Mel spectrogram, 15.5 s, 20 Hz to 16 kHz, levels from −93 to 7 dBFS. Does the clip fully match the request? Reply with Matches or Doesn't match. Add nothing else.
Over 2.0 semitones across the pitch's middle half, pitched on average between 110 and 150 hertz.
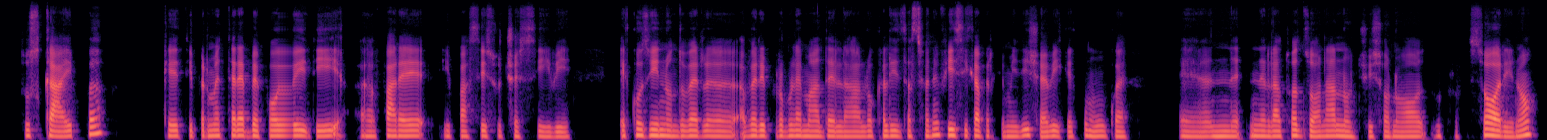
Doesn't match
